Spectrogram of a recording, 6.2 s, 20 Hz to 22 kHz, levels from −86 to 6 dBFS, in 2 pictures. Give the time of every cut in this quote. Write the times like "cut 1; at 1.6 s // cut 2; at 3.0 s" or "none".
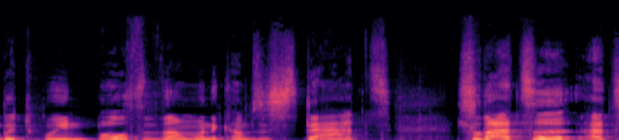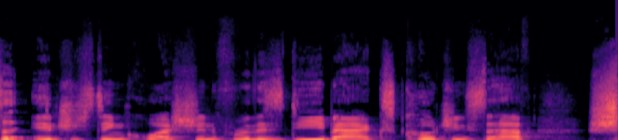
none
